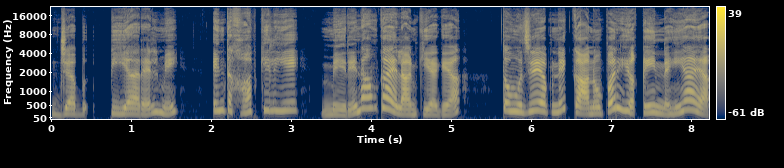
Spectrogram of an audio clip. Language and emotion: Urdu, surprised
